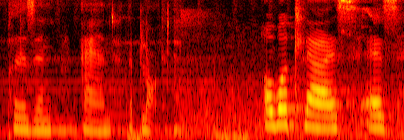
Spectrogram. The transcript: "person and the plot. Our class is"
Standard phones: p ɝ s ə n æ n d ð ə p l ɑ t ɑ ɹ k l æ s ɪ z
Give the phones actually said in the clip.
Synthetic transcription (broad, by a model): p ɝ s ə n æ n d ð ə p l ɑ t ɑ w k l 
